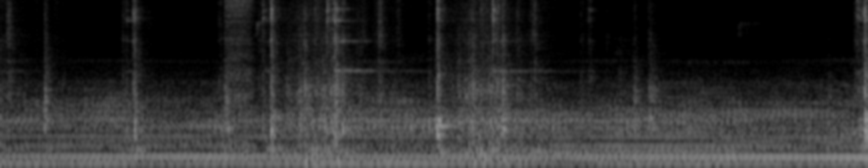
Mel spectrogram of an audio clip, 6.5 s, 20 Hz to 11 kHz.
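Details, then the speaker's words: Small single-cylinder go-kart engine, restarted after sitting 15 years: fast, steady idle with intermittent clunks as the centrifugal clutch grabs and lets go; idle set too high and needs tuning down. "choke just like that our baby's alive so you can see what it's doing is it's grabbing and letting go what I need to do is I need to tune this down a bit"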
